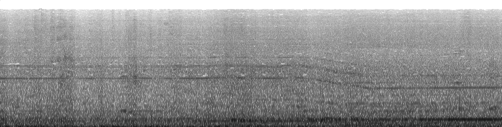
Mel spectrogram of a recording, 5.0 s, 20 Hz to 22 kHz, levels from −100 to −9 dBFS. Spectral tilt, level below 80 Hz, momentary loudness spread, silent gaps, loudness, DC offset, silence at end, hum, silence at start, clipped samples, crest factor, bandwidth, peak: -6 dB/octave; -28 dBFS; 7 LU; none; -25 LUFS; under 0.1%; 0 s; none; 0 s; under 0.1%; 12 dB; 15 kHz; -10 dBFS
